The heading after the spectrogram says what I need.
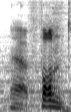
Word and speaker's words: fount: Font of knowledge is how it's pronounced, Tyrion, by the way.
